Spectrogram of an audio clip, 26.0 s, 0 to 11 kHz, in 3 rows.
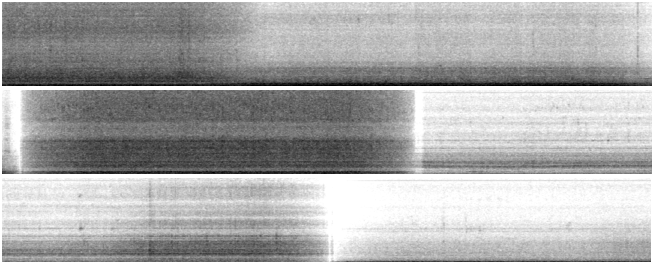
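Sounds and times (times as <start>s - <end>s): combine harvester running: 0.0s - 14.2s.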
